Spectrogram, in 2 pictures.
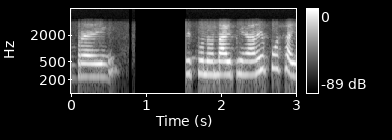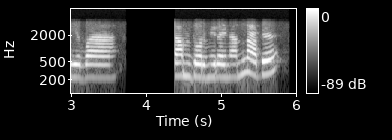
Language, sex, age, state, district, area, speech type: Bodo, female, 60+, Assam, Chirang, urban, conversation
